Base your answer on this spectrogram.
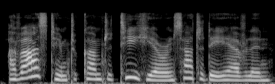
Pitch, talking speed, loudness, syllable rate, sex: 235 Hz, 240 wpm, -17 LUFS, 7.0 syllables/s, female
